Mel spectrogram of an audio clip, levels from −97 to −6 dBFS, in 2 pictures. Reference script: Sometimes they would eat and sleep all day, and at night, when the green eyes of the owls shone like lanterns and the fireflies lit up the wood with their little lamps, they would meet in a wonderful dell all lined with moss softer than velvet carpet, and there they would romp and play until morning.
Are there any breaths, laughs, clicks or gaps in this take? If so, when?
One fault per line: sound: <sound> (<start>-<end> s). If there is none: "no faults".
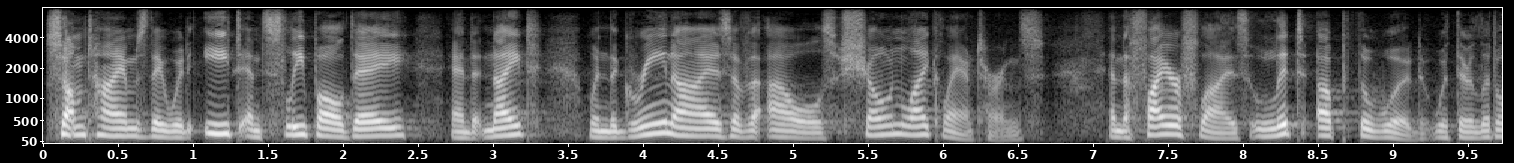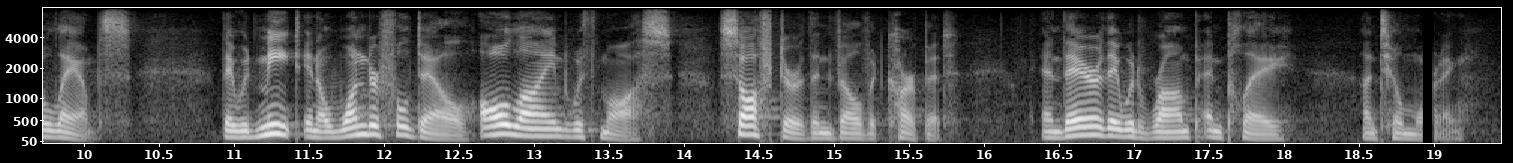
sound: dropout (18.9-19.0 s)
